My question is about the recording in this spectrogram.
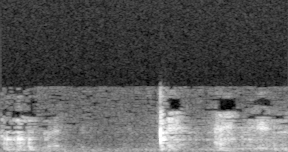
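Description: Men grunting with effort as they force a heavy coffin lid, with a sharp knock about a second in: a radio-drama sound effect, heard through the narrow sound of an old broadcast recording.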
